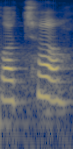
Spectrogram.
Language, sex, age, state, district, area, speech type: Odia, female, 18-30, Odisha, Kendrapara, urban, read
